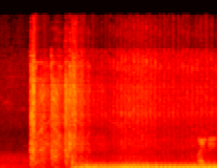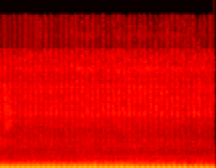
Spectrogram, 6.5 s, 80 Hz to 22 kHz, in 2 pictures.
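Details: 2007 Subaru Legacy GT spec.B turbo with a new mid pipe and resonator completing the catback exhaust, muffler delete and HKS blow-off valve: cranks briefly, catches and settles into a loud, even, burbly idle; normal start and revving.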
